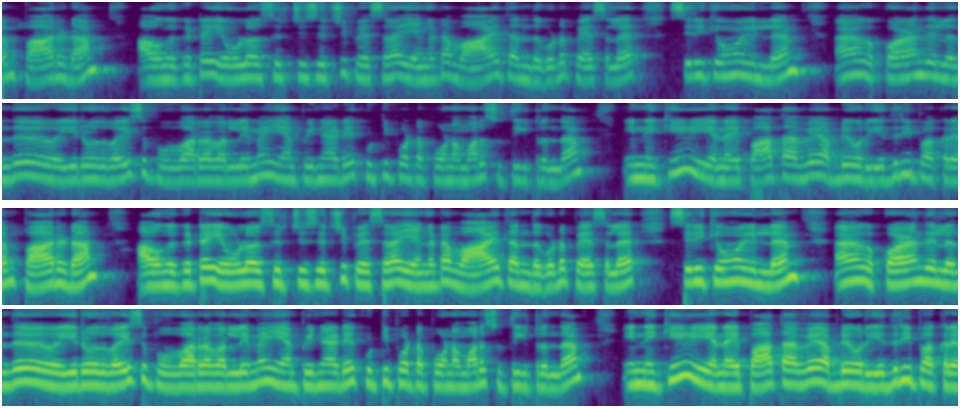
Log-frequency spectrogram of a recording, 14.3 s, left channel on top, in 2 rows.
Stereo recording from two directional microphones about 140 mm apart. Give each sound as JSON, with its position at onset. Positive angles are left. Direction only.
{"t": 0.0, "sound": "speech", "side_deg": -40}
